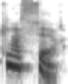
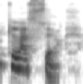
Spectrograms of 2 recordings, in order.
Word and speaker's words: classeur: Alors là, si je mets un seul S, ça va se prononcer un classeur parce qu'il y a deux voyelles. Mais non, c'est un classeur, on va mettre double S.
